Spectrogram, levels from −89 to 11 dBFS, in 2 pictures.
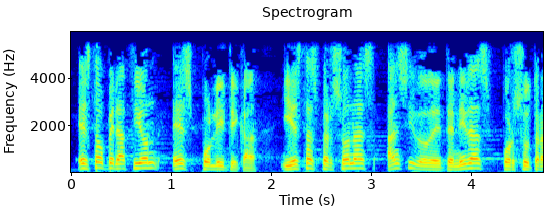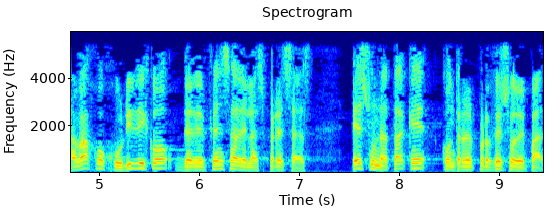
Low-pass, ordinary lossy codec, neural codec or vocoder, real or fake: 5.4 kHz; none; none; real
